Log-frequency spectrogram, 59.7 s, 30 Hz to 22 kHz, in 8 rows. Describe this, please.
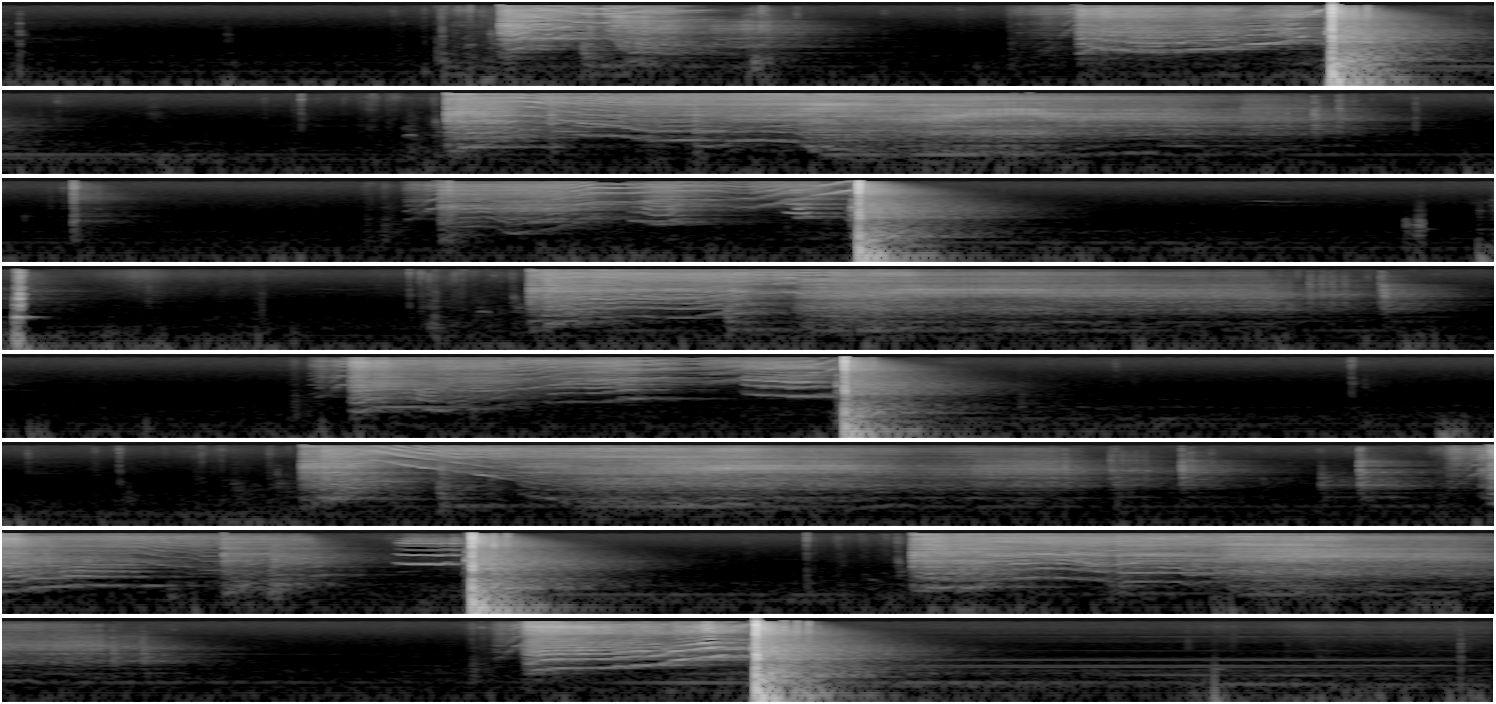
I repeatedly opened and closed the door of our freezer in the garage. Sounds kind of creepy.
Recorded with the built-in mics on a Zoom-H4N.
